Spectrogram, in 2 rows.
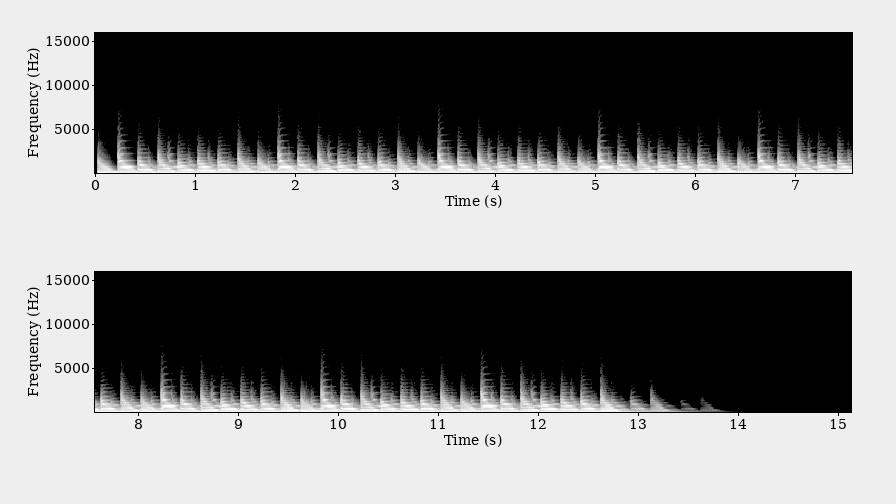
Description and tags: digibass loop arpeggio 150bpm
reminds me of something by Dr Alex Patterson. ambient ahoy.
